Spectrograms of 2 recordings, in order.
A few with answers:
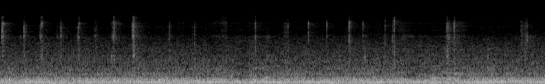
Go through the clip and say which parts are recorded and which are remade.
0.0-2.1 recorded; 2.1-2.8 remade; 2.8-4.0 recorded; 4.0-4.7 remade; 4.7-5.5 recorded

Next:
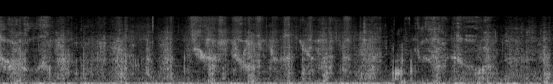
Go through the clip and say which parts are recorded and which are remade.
0.0-1.3 recorded; 1.3-3.7 remade; 3.7-5.5 recorded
